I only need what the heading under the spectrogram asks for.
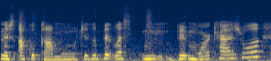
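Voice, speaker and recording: With music in the background, a woman speaks at a medium pitch. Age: young. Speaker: vlogger. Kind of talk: casual vlog.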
